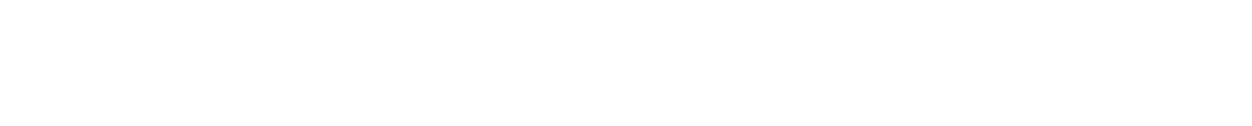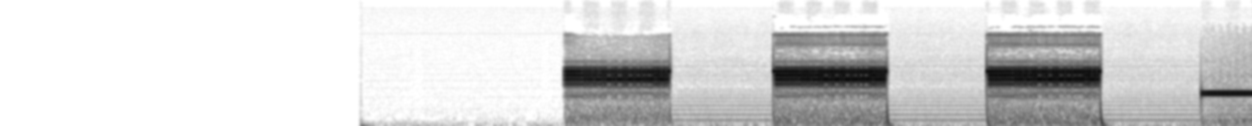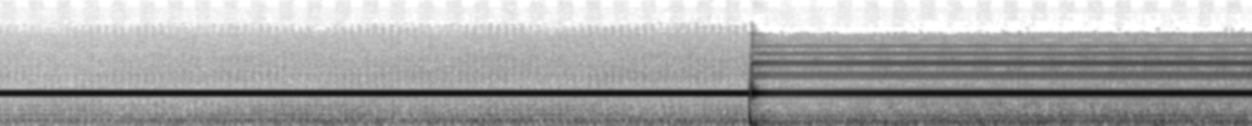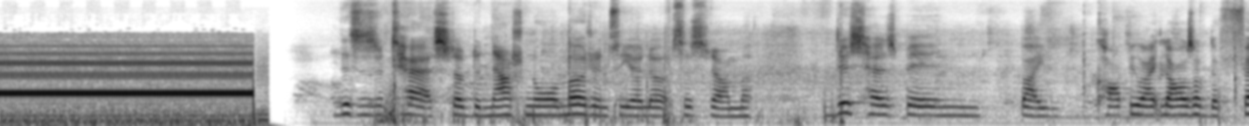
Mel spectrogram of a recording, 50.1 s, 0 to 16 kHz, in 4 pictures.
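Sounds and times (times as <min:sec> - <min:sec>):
two-tone attention signal: 0:24.6 - 0:40.1.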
